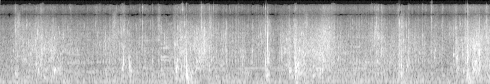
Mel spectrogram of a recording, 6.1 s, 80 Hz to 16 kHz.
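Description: Fishing rod and reel handled on a small boat: scattered clicks and knocks over a steady wash of boat and water noise, with a low pulse about every 0.6 s.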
